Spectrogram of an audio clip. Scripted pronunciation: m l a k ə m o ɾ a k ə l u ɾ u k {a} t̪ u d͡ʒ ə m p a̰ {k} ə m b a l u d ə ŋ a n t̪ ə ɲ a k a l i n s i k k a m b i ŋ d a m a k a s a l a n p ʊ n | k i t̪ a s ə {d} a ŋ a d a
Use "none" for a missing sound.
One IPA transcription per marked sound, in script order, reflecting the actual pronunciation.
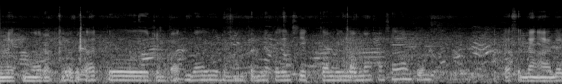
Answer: a, k, d

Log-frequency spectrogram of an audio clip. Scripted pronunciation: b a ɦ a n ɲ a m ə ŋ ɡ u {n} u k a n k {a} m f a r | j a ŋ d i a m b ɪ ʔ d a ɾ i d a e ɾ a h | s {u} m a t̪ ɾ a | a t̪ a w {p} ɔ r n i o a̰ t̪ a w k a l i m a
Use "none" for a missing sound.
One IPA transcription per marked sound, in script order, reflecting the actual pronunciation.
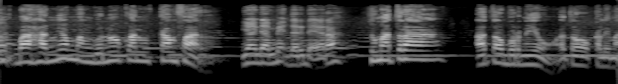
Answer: n, a, u, b

